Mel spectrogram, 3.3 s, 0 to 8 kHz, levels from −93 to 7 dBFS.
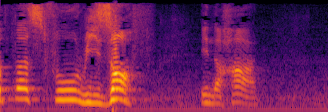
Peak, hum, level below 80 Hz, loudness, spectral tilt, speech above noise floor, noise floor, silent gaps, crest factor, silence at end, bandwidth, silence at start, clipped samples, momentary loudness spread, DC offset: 0 dBFS; none; -50 dBFS; -16 LUFS; -4.5 dB/octave; 30 dB; -47 dBFS; none; 18 dB; 0.75 s; 8 kHz; 0 s; under 0.1%; 18 LU; under 0.1%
